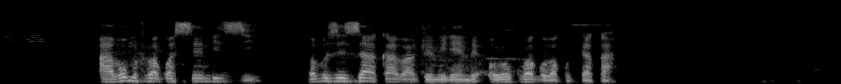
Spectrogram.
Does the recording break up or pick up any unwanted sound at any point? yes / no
no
